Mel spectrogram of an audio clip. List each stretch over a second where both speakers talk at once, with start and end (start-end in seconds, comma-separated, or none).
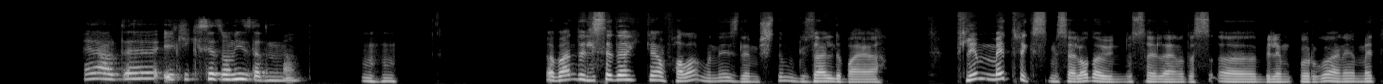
none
